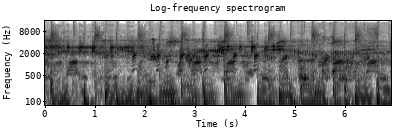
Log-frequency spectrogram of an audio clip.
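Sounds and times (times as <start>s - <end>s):
frog calls: 0.0s - 6.9s.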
